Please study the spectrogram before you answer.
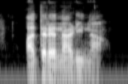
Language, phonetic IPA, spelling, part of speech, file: Polish, [ˌadrɛ̃naˈlʲĩna], adrenalina, noun, Pl-adrenalina.ogg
